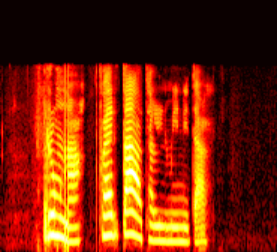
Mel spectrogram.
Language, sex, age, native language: Icelandic, female, 30-39, Icelandic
